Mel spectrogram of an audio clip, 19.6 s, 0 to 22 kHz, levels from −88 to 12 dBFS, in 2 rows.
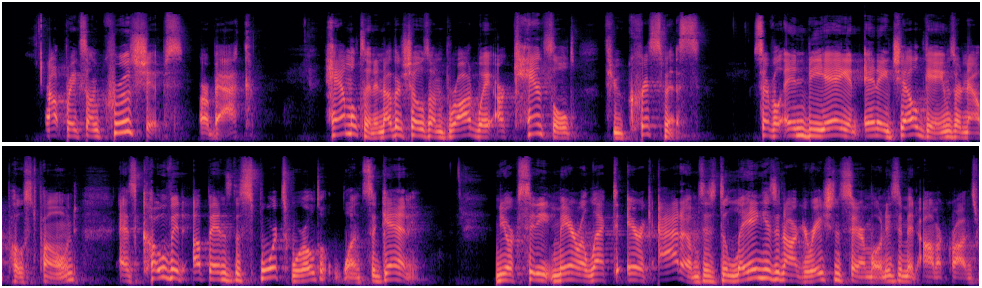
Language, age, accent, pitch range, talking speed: English, 40-59, American, 160-235 Hz, 140 wpm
